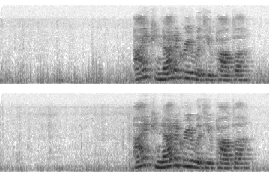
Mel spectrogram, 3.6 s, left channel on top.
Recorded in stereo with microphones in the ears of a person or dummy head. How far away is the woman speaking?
About 1.7 m.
